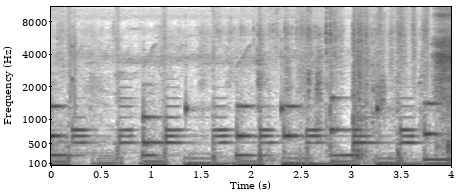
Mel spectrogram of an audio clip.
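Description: Background music: an upbeat tune with a steady beat, a repeating bass line and short bright melody notes.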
